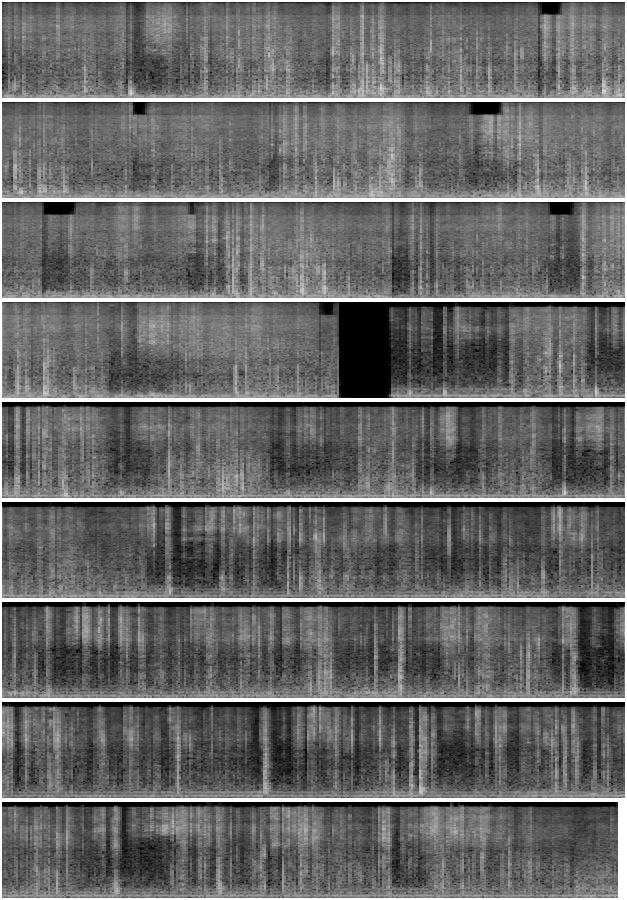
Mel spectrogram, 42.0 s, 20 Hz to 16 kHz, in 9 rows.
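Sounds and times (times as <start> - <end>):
chalk crunching by hand: 0.0 - 16.6
low steady hum: 0.0 - 42.0.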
